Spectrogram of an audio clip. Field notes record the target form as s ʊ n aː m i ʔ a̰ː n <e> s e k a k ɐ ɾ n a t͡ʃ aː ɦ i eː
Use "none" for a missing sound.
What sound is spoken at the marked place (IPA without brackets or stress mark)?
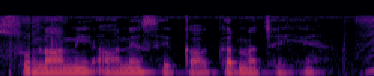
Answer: e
